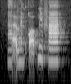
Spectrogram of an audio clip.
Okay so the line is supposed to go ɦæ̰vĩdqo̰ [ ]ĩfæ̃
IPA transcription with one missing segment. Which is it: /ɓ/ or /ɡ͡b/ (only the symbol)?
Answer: ɓ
